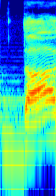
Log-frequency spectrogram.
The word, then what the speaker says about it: the: जब दा के बाद जो भी अल्फ़ाबेट हो, अगर वो वॉवेल हुआ तो फिर हम दी प्रोनाउंस करेंगे। मिसाल के तौर पर दी एरोप्लेन, दी एप्पल। समझ आ रही मेरी बात? अब अगर दा के बाद कोई ऐसा वर्ड हो जो कॉन्सोनेंट हो, वॉवेल ना हो, तो फिर हम दा ही प्रोनाउंस करते हैं।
